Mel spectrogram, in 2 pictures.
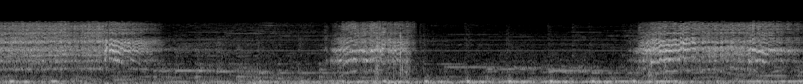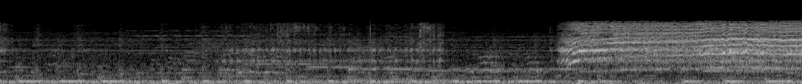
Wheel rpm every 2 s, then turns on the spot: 130, 20, 20, 100, 10, 20, 20, 170.
10-12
